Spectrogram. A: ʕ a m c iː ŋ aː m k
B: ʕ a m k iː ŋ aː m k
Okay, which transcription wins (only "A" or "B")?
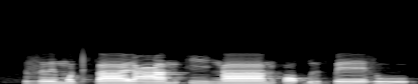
B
